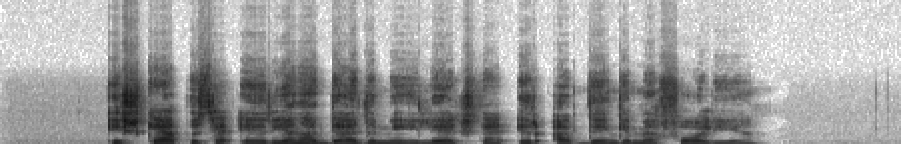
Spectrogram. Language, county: Lithuanian, Alytus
